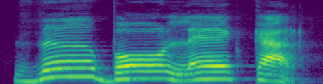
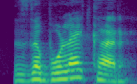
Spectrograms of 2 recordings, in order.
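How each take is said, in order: First: Заболекар drawn out slowly, syllable by syllable; slow for repeating. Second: Said in the usual way. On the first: Shown as a demonstration. Teacher to learners, slowly modelling заболекар. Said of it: "plain take before slow repeat". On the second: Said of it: "repeat after me (slow repeat follows)".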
